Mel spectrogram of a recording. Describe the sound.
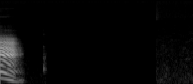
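A voice imitates a duck call with a single short nasal "wah" that falls in pitch, followed by near silence.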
